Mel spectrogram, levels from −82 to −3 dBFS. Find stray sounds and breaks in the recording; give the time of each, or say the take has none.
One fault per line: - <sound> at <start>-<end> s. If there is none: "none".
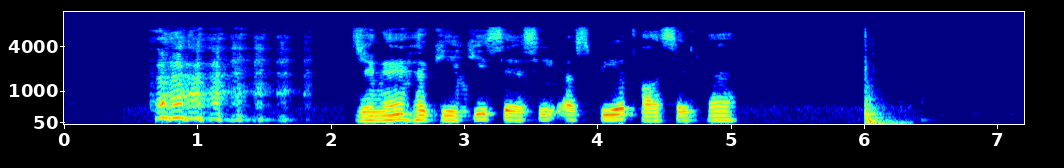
- laugh at 0.6-1.9 s
- thud at 6.0-6.4 s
